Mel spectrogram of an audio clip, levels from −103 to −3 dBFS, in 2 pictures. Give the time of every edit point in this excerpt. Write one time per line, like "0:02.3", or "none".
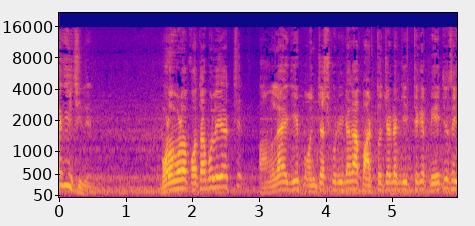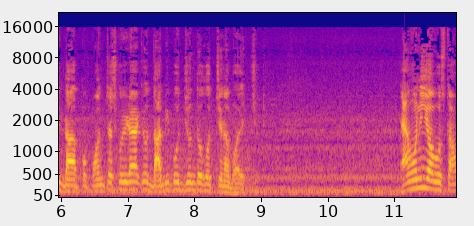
0:03.0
